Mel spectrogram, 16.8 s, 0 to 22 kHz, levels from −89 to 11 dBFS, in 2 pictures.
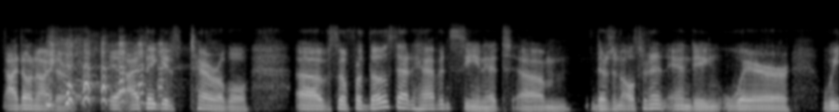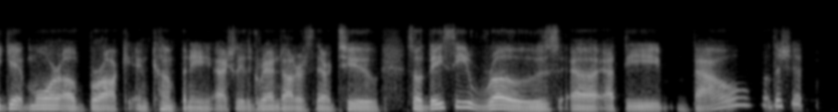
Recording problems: garbled, watery; slightly; nothing above 7.5 kHz

